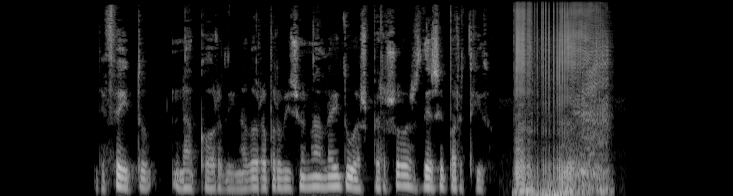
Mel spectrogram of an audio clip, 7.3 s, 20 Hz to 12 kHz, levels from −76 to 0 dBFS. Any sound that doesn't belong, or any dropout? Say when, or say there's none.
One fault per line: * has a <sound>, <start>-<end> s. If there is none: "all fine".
* has a squeak, 5.1-6.1 s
